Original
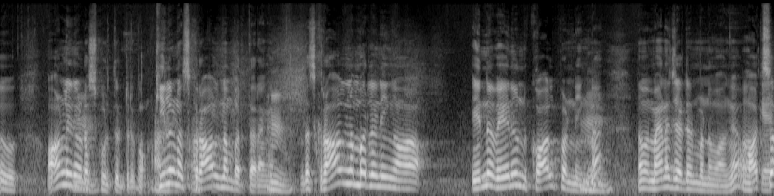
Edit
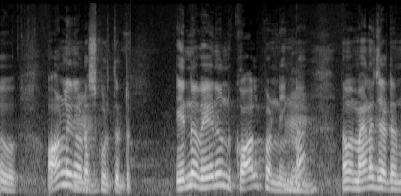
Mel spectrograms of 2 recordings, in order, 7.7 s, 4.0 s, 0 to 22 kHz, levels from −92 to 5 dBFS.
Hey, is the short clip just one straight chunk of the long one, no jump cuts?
no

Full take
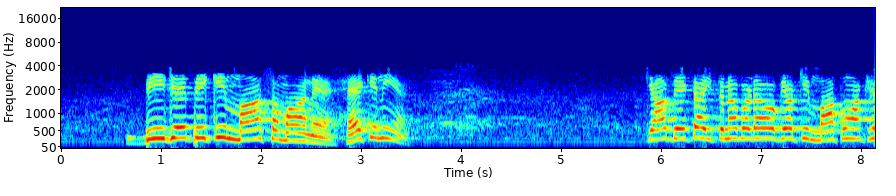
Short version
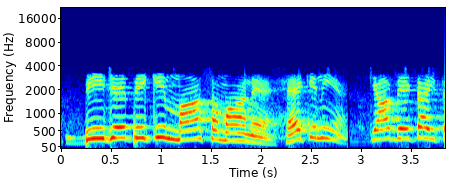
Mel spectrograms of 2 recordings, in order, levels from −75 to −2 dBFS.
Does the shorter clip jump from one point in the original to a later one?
yes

